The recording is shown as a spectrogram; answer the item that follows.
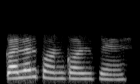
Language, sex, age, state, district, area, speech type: Hindi, female, 18-30, Rajasthan, Jodhpur, urban, conversation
